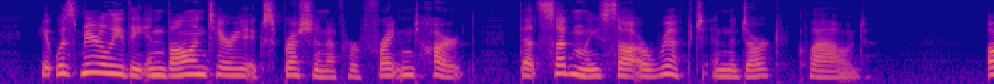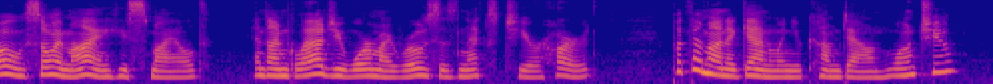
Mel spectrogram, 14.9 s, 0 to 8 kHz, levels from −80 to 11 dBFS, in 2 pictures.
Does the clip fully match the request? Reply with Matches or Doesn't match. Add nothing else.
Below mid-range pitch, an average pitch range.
Doesn't match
